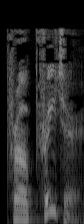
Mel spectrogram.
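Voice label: "propraetor", British English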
